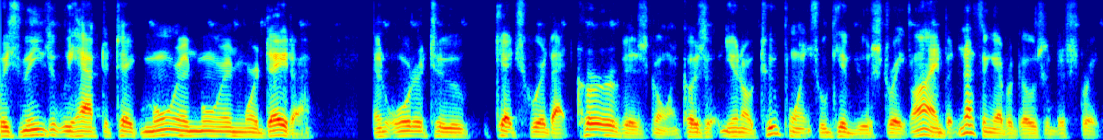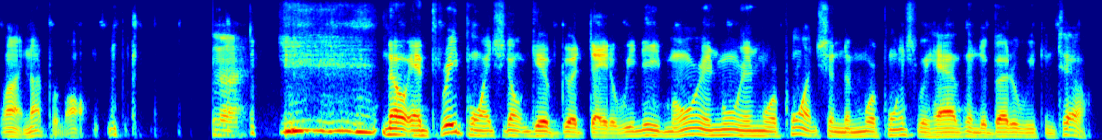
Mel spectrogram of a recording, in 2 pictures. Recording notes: skype calls on this channel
